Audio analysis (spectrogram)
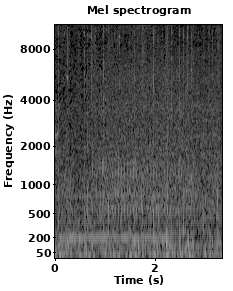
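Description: Horse hooves clip-clop in a steady galloping rhythm in The Witcher video game, faint and continuous under a low game backdrop.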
